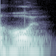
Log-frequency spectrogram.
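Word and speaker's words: whole: हैं उसी प्रकार से डब्लू डब्लू एच वर्ड में ये दो ऐसे हैं जैसे हु और होल यहां पर डब्लू साइलेंट हो जाता है एच के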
